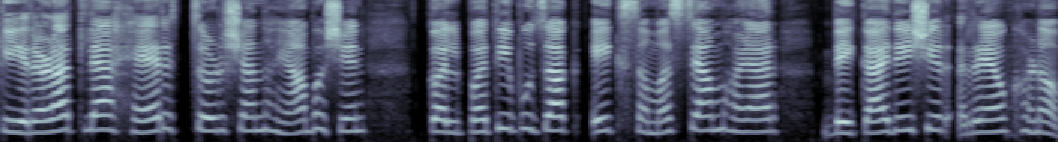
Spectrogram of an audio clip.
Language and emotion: Goan Konkani, neutral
